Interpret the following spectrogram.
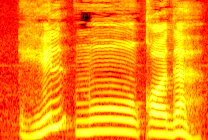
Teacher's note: رکنے کی صورت میں جو تا ہے اور پیش ہے وہ ریموو کر دی جائیں گی، اور ہا ساکنہ پیچھے رہ جائے گا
